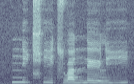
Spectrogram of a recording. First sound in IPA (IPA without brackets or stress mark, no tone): n̪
